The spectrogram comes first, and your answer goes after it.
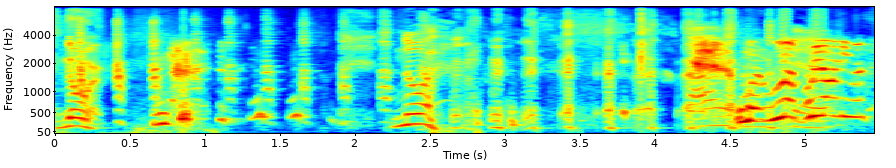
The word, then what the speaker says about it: Newark: You do not pronounce Nork. It's Nork. Thank you. I said Nork. It's Nork. Like fork.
